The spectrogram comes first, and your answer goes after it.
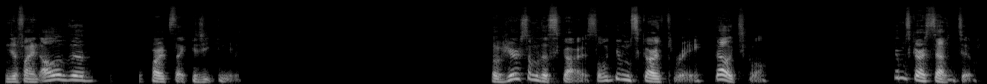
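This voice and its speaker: Casual male software tutorial host. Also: on the high side, big pitch swings, normal speed, pauses often, slightly rough. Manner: informal, explains step by step while thinking aloud.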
